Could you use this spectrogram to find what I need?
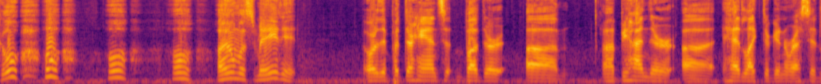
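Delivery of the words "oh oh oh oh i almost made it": mock dismayed player. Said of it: "Or like".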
